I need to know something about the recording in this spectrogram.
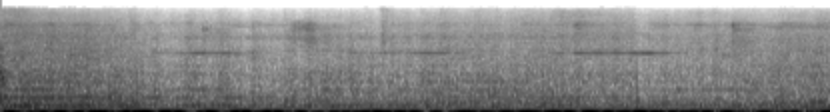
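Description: Industrial dye-sublimation roller heat press and shop machinery running: a loud, uneven rumble with a faint high whine twice.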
